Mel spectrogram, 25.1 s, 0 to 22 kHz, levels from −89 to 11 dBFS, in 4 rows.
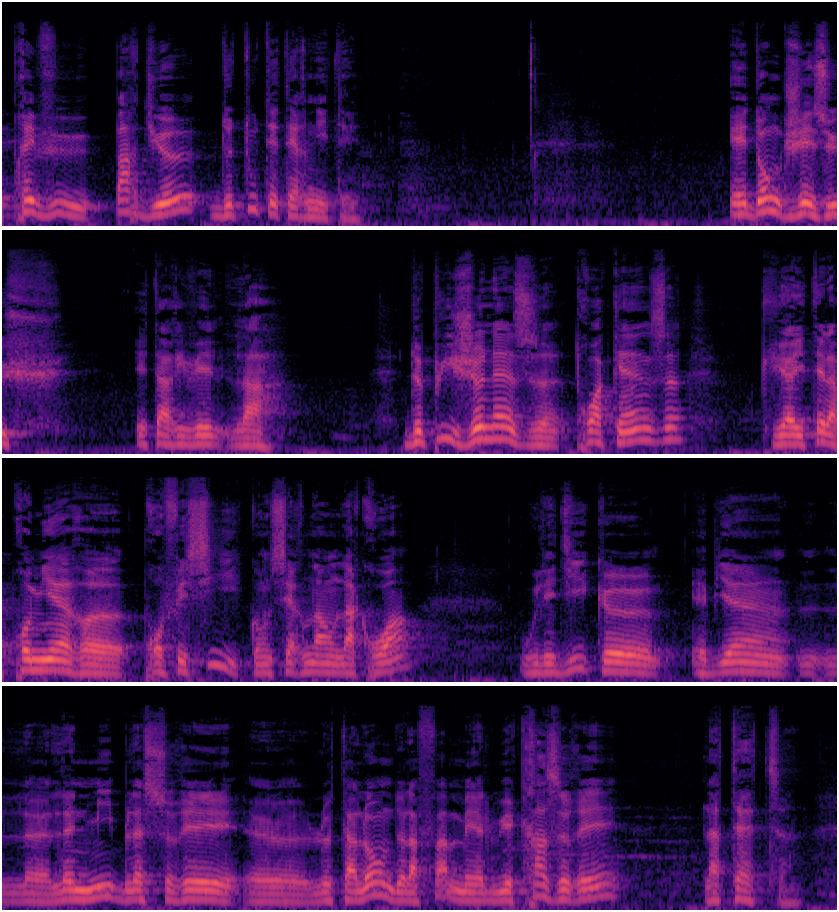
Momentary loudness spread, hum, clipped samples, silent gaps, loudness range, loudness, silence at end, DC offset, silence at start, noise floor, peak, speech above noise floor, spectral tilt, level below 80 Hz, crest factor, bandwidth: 16 LU; none; under 0.1%; none; 6 LU; -31 LUFS; 0.3 s; under 0.1%; 0 s; -64 dBFS; -12 dBFS; 34 dB; -5 dB/octave; -60 dBFS; 20 dB; 16.5 kHz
